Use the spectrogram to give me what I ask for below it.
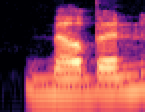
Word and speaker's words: Melbourne: So you live in Melbourne, or I'm probably saying that incorrectly. Melbourne. Is how you would say it. Australia. – Yes, Melbourne. – Yeah. from the United States, it looks like Melbourne, which is completely wrong.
